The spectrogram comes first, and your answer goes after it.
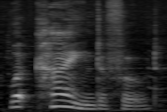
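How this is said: The word kind is emphasized. The speaker calls it right. "kind is a place to focus"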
